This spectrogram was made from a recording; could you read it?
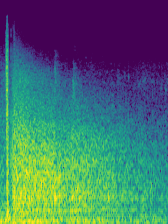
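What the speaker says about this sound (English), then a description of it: "this detonator stroke bomb exploded in air on the surface" A bomb bursts in the open air above the surface, a sharp blast at the start followed by a fading rumbling roll and faint debris crackle, with no voices.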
